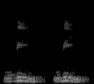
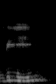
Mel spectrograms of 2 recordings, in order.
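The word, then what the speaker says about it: لِ: With a kasra, li. But interestingly, right, alhamdu lillahi, right, alhamdu lillahi, that li, that lam with a kasra, so it's pronounced li, but the letter is called a lam, right?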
